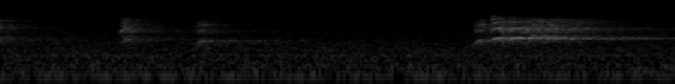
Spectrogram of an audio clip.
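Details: Coyote making two quick rising yelps, then after a pause a longer, strong harmonic bark-howl that wavers and fades out.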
